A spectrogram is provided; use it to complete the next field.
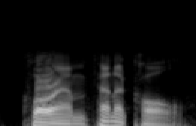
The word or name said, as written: chloramphenicol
